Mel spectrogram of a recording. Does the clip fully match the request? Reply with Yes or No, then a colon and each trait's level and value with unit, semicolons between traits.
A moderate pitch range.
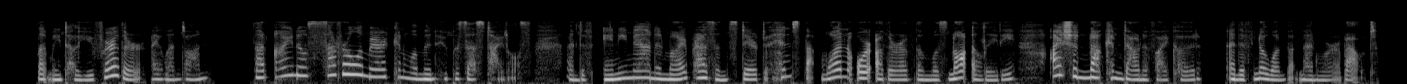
No: wide, 6.1 semitones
